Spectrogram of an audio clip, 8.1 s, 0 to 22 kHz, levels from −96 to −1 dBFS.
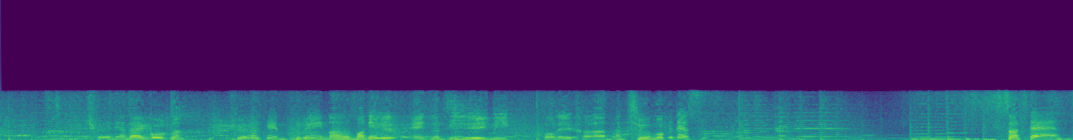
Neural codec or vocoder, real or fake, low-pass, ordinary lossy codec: codec, 16 kHz, 0.5 kbps, X-Codec, HuBERT features, trained on general audio; fake; none; none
